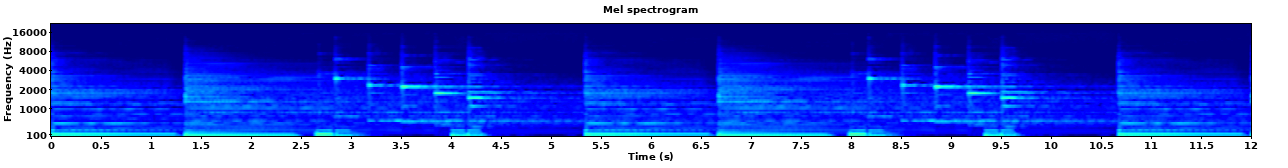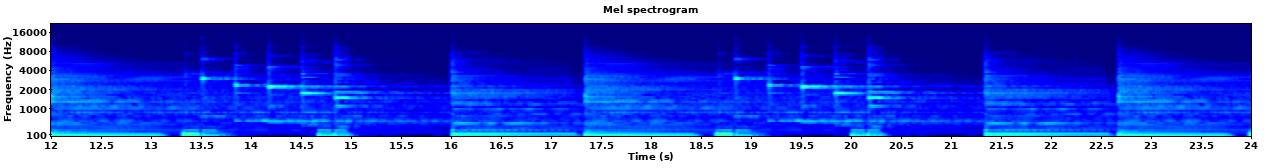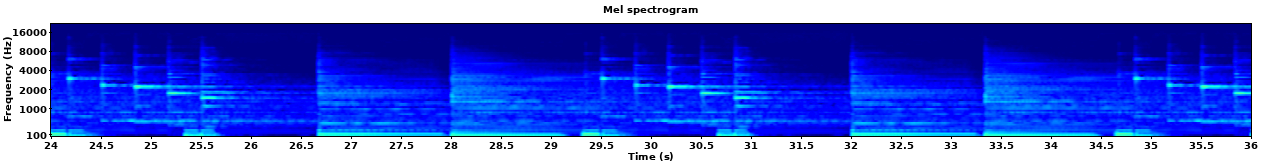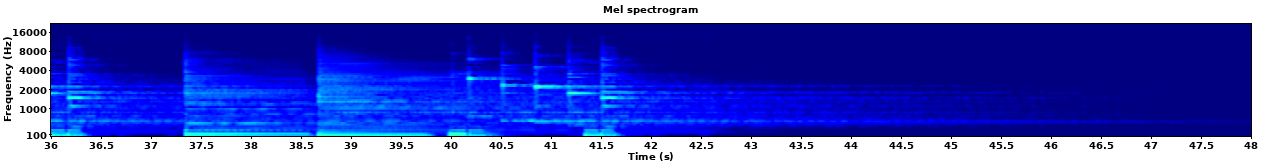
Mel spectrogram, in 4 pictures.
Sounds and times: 0.0s bass 3.4s
0.0s piano with melody 44.1s
4.0s bass 4.6s
5.3s bass 8.7s
9.3s bass 9.9s
10.7s bass 14.0s
14.6s bass 15.2s
16.0s bass 19.4s
20.0s bass 20.6s
21.4s bass 24.6s
25.3s bass 25.9s
26.7s bass 30.0s
30.6s bass 31.2s
32.0s bass 36.6s
37.2s bass 41.9s

